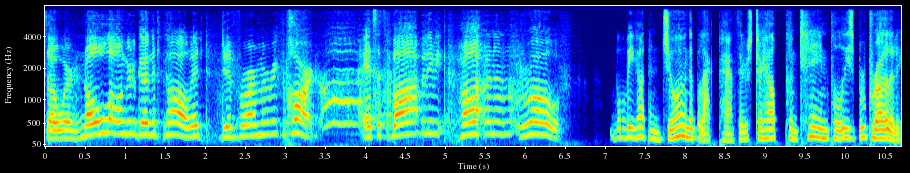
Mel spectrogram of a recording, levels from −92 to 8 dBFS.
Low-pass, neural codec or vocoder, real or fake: 7.2 kHz; codec, 16 kHz in and 24 kHz out, 0.4 kbps, LongCat-Audio-Codec, fine tuned four codebook decoder; fake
